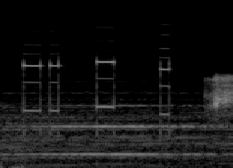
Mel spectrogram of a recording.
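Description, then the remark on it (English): Four short electronic beeps from a phone line as a call drops, unevenly spaced over a low steady hum, fairly quiet, with no one talking. “Uh, call must have dropped.”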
